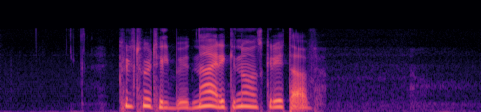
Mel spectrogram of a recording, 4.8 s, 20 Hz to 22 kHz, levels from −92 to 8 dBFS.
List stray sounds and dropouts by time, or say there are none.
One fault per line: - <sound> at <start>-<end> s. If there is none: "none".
none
